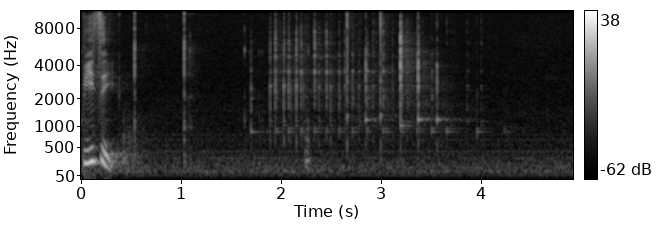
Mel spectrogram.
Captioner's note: wooden chimes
